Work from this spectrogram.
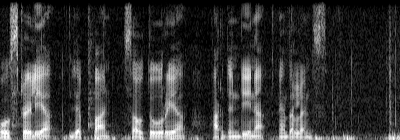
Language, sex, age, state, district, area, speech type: Malayalam, male, 18-30, Kerala, Pathanamthitta, rural, spontaneous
